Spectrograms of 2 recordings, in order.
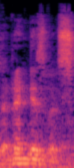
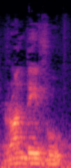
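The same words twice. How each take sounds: First: It is read letter by letter as spelled. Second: It is pronounced the French way. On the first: The speaker calls it wrong. "literally and, and say it as rendezvous. It is not rendezvous" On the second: The speaker calls it right. "the way it is said in French, and it is rendezvous"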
